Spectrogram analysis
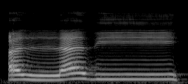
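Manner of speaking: slow drawn-out अल्लज़ी with fatha on hamza; recitation demo. Shown as a demonstration. Teacher to students, showing hamza with fatha. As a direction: recite अल्लज़ी slowly, opening on a short a. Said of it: "उसको इस तरीके से पढ़ेंगे".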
